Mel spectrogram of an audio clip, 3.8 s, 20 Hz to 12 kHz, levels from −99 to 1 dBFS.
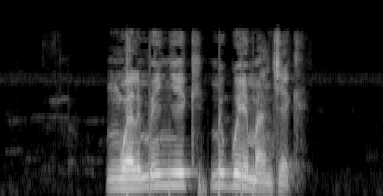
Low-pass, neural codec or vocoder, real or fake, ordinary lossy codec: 7.2 kHz; none; real; Opus, 64 kbps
